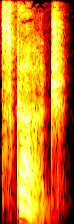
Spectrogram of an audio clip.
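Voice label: "scourge", British English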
